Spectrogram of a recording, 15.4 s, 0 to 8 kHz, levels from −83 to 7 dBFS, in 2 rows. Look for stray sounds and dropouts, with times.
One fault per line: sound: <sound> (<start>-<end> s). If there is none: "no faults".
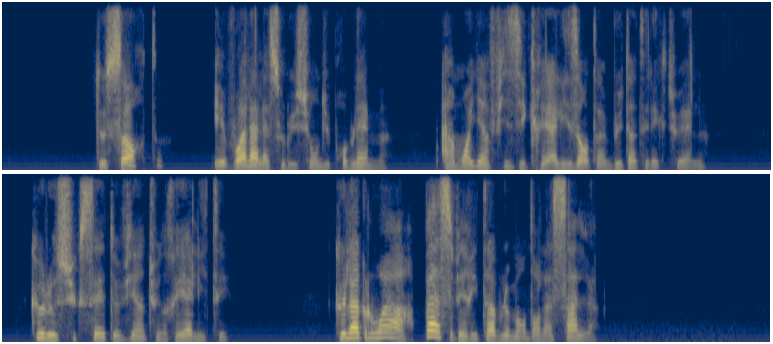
no faults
